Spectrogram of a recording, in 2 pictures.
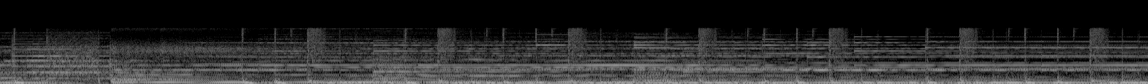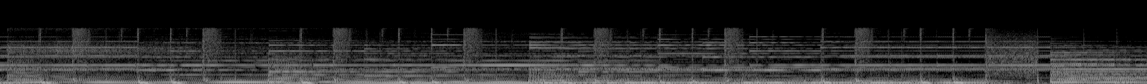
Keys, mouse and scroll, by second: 1.0 click, 2.6 click, 3.2 click, 6.4-7.0 scroll down 2, 7.1 scroll down 1, 9.7 ', 12.9 click, 14.6 click, 15.1 click, 18.3 alt+k, 19.3-19.7 scroll up 2, 21.1 p, 21.5 scroll down 2.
